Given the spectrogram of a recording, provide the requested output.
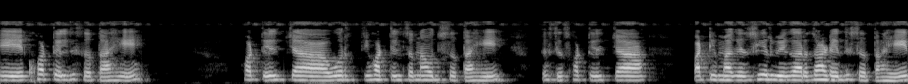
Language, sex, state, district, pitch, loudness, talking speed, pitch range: Marathi, female, Maharashtra, Pune, 200 Hz, -17 LUFS, 125 wpm, 190-210 Hz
